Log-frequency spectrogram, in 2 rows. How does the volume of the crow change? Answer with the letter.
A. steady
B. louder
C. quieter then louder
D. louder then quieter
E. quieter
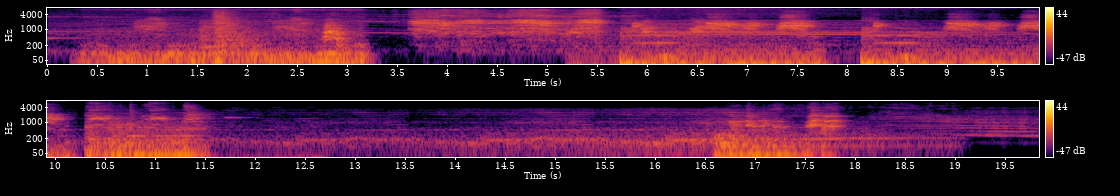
B.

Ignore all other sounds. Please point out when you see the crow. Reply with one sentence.
The crow can be heard from 0.2 to 11.6 s.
